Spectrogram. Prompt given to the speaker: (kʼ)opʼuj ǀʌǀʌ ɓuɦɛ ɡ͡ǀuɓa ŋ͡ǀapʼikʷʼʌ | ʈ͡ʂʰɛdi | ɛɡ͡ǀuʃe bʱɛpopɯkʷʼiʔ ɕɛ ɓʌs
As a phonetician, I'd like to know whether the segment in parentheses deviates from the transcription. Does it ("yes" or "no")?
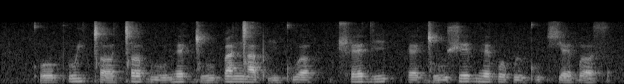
no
